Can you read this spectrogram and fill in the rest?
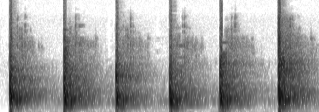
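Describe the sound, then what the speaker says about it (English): Six sharp knocks on a door, evenly spaced and crisp, each a close, firm rap followed by a short decay, with no voices. "Beatrix knocks."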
